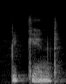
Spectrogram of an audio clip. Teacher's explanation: consonant and attention begin becomes beginning look here begin one two the second syllable is a stress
